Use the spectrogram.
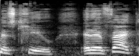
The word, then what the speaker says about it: Cue: Duh, and my name is Q. And in fact, it's spelled C-U-E for Q, as in a pool cue, but I'm naming it the Q module, which would be Q-U-E.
